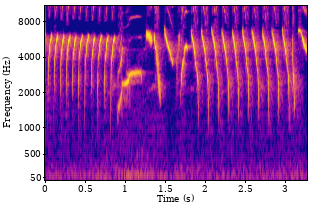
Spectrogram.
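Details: Canary tutor and trigger song meant to teach canaries a rich repertoire: a fast, even trill of high descending notes, then a brief rising slur and a quicker run of sweeping whistled notes, repeated several times a second.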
